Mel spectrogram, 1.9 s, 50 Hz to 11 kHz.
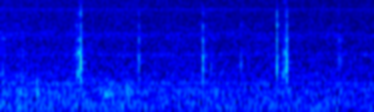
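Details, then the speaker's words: iPod 4th generation (monochrome) original hard drive: sharp uneven clicks about two per second from otherwise quiet drive; suspected failing hard disk, to be replaced with the drive from another same-generation iPod. "a lot of problems so it sounds like a bad hard dis and since it's the same generation it shouldn't have any problems with me just installing this in there and then just getting it working again"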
